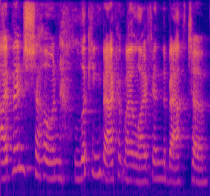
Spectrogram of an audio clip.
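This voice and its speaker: A woman talks in a normal speaking voice at a moderate pace. Her pitch variation is ordinary. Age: 60s. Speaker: spiritual vlogger. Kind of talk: personal monologue.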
